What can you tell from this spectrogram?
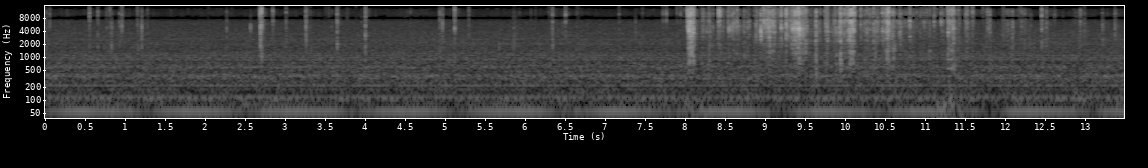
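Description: Foil wrapper of a trading-card pack crinkling and tearing as it is pulled open by hand, loudest about eight to eleven seconds in, over a steady low hum.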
